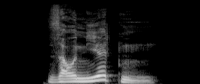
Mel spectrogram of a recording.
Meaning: inflection of saunieren: 1. first/third-person plural preterite 2. first/third-person plural subjunctive II
- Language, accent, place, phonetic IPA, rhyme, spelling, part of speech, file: German, Germany, Berlin, [zaʊ̯ˈniːɐ̯tn̩], -iːɐ̯tn̩, saunierten, verb, De-saunierten.ogg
